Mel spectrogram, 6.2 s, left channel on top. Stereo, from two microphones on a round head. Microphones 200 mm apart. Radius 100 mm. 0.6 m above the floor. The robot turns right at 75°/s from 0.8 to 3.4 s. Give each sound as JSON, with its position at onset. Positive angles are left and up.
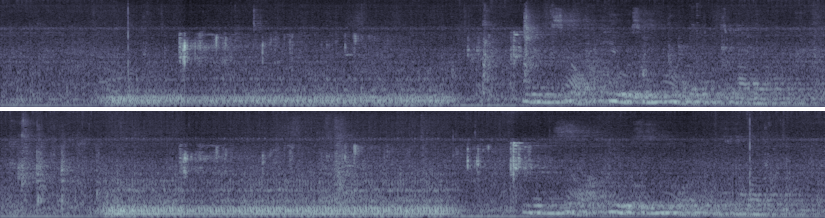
{"t": 1.3, "sound": "keys jangling", "side_deg": 50, "distance_m": 1.0}
{"t": 3.9, "sound": "a woman speaking", "side_deg": 60, "distance_m": 5.5}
